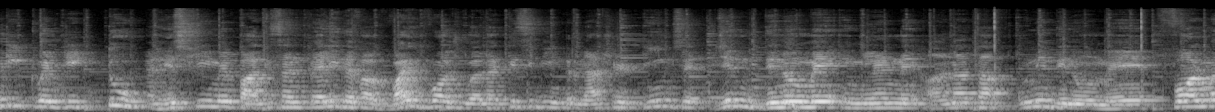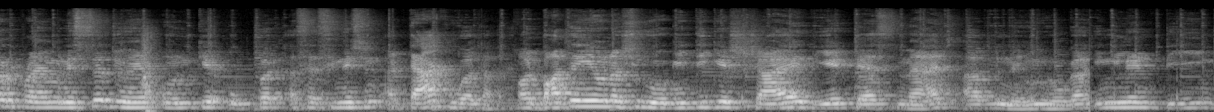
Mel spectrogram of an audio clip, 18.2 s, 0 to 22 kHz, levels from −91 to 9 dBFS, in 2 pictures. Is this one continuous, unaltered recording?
no; 5 cuts; at 1.2 s, 5.3 s, 8.7 s, 13.0 s, 17.3 s

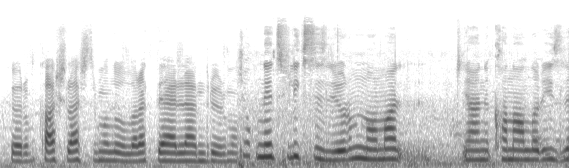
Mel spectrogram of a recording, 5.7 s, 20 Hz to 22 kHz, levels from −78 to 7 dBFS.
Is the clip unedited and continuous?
no; 1 cut; at 2.3 s

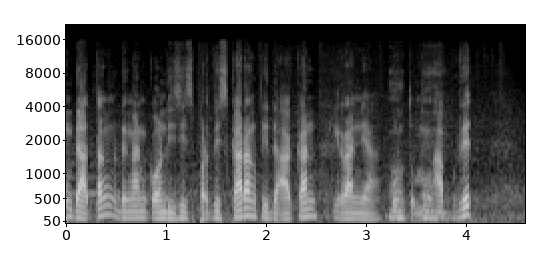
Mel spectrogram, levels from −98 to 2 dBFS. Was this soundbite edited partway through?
yes; 1 cut; at 2.6 s

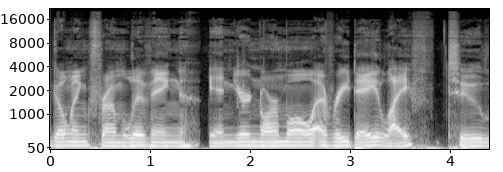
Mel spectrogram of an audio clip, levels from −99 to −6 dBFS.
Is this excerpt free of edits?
no; 1 cut; at 1.5 s

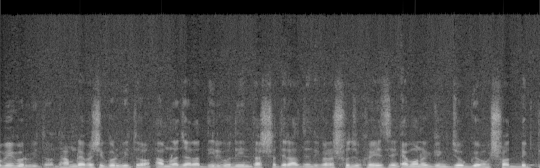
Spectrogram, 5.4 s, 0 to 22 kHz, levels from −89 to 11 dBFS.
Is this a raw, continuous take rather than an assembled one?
no; 2 cuts; at 1.5 s, 4.0 s

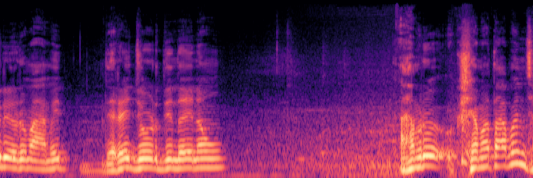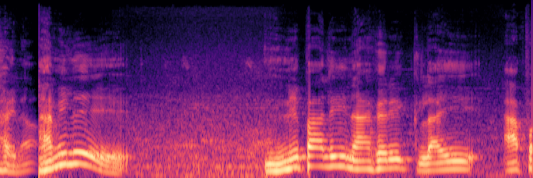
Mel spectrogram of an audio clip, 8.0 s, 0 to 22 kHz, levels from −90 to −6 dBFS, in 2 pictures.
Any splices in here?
yes; 1 cut; at 4.2 s

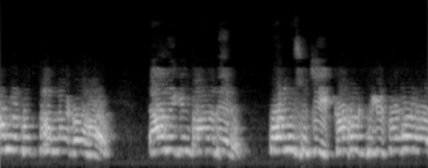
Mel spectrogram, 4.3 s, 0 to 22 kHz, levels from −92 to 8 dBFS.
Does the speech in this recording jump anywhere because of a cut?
no; 0 cuts

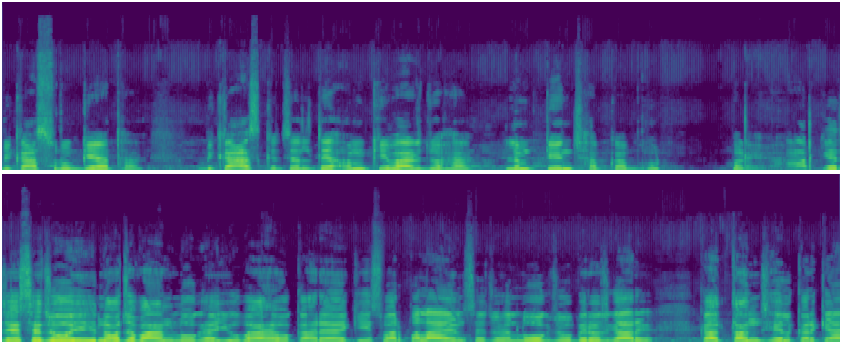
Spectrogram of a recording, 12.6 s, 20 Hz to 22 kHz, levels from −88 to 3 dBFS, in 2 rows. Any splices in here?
no; 0 cuts

